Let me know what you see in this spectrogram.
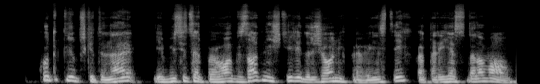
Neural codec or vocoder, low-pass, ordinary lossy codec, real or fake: codec, 44.1 kHz, 7.8 kbps, Pupu-Codec; 19.8 kHz; none; fake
